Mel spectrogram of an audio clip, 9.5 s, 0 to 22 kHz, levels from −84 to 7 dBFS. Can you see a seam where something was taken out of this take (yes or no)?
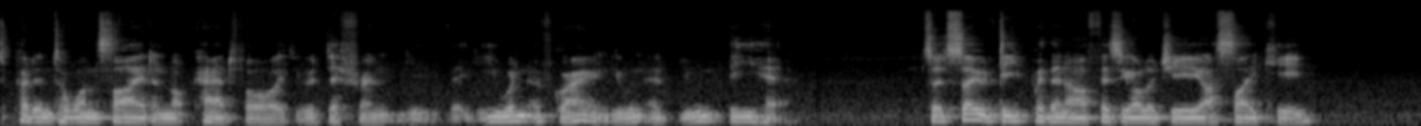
no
